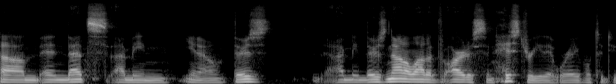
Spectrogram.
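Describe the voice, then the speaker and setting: The man has an unremarkable speaking voice, pitched fairly low, with fairly even intonation at a moderate pace in a very clean recording with a silent background. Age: 30s. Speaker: podcast co-host and guitarist. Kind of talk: casual chat.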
